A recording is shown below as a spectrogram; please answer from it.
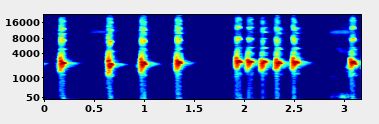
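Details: Four well-spaced sharp calls, then a quick burst of six chatter notes and one more lone note from a yellow-vented bulbul, with nothing else audible.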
